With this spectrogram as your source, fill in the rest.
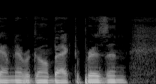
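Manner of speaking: ordinary talk, nothing marked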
